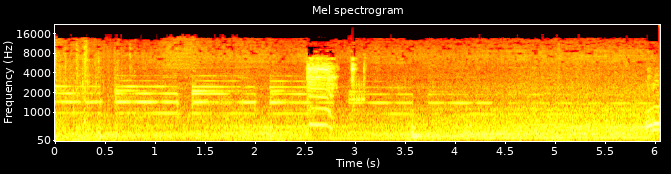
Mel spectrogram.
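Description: Railway scene with train sounds: steady low rumble and rail noise, repeated tonal whistle-like blips, a brief squealing screech near the middle, and a short clank later, fairly loud and continuous.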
